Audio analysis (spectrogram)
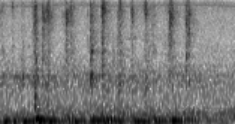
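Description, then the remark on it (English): Quick, steady keystrokes clatter on a computer keyboard as someone searches online, a run of soft taps over a low background hum with no one talking. “Here's the typing.”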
